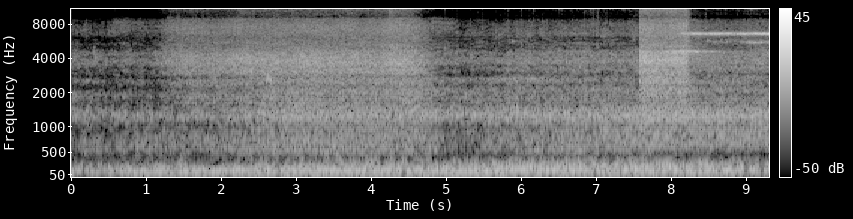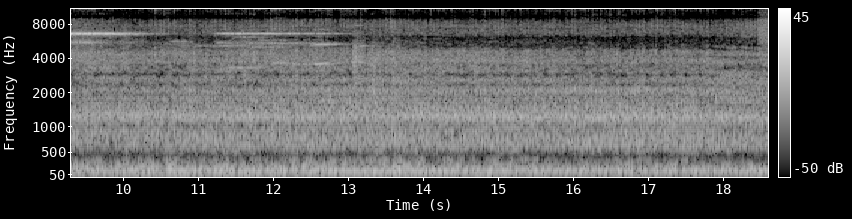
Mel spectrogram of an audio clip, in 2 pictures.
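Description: Alsthom diesel-electric locomotive 4224 running as it hauls a passenger train slowly into the station, a steady low engine drone. About eight seconds in there is a short burst of hiss, followed for several seconds by a thin high-pitched squeal.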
